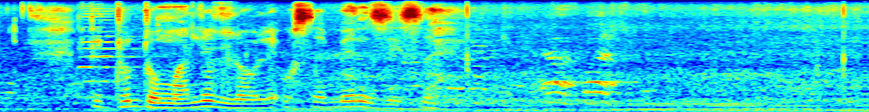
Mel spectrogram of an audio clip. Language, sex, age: Xhosa, male, 35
